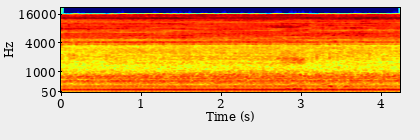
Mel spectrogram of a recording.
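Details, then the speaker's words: Constant loud motor drone with a hissy edge: a compressor nebulizer running and producing mist, used on a young coughing child with a child mask attachment and saline/medicine, device held upright. "Все, включай. Пошел пар, ребенок им дышит."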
